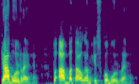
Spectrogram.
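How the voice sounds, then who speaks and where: Brief: young male teacher, smooth resonant tone, teasing classroom chat, quizzes the class. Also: high-pitched, expressive, a little fast, a bit bright. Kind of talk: exam-prep lecture.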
